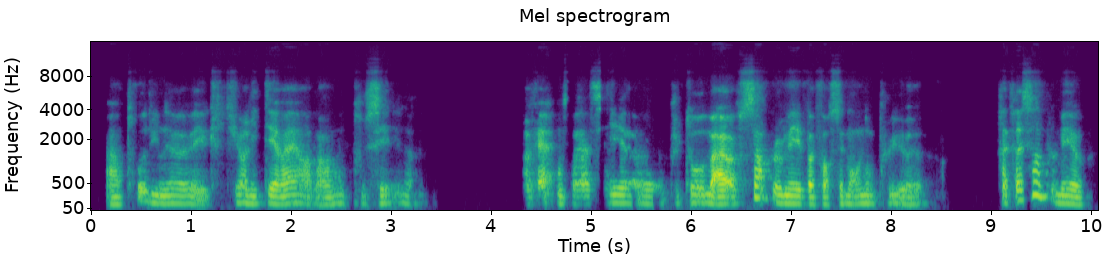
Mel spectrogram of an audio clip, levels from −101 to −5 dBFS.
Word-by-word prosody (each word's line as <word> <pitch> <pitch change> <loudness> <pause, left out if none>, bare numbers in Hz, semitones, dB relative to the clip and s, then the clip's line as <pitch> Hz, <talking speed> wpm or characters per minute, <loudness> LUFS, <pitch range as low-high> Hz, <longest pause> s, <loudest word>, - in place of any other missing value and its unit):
à 115 -1 -1
trop 110 - -5
d'une, 130 -4 -2
heu, 125 -1 -2
écriture - - -5
littéraire 125 +2 +1
vraiment 115 +4 -4
poussée 125 +1 -7
là. 125 -3 -11 1.1
Je - - -7
préfère - - +1
quand - - -4
c'est - - -7
assez 125 +3 -3
heu, 120 -2 -4
plutôt, 135 +2 -3
bah, 120 -3 +10
heu, - - 0
simple, 205 - +1
mais 125 -1 +3
pas 115 -1 +3
forcément 115 +2 -3
non 130 -1 -2
plus, 130 -2 -6
heu, 115 +3 -8 0.7
très, - - -1
très 170 - +2
simple, 240 +5 +1
mais 125 -1 +1
heu, 110 -1 +1
125 Hz, 180 wpm, -25 LUFS, 120-130 Hz, 1.1 s, bah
